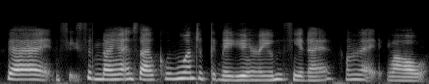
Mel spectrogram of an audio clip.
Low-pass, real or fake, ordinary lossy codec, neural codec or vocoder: 7.2 kHz; fake; none; codec, 16 kHz, 0.5 kbps, FreqCodec, larger model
